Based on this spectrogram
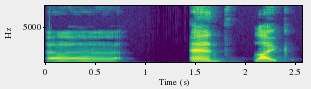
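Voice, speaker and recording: A man's voice: lowish voice, drawn-out words, clear, resonant tone. Young male podcaster, rambling profane storyteller. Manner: rambling, profane, excitable, many fillers and restarts. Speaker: podcast host. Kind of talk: casual storytelling.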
